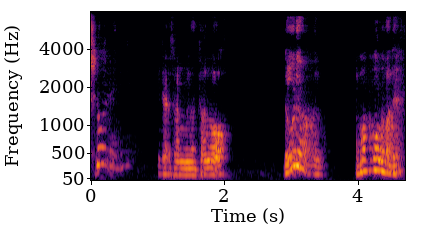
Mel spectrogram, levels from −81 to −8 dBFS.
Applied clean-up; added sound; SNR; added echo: neural mask model DeepFilterNet 3.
